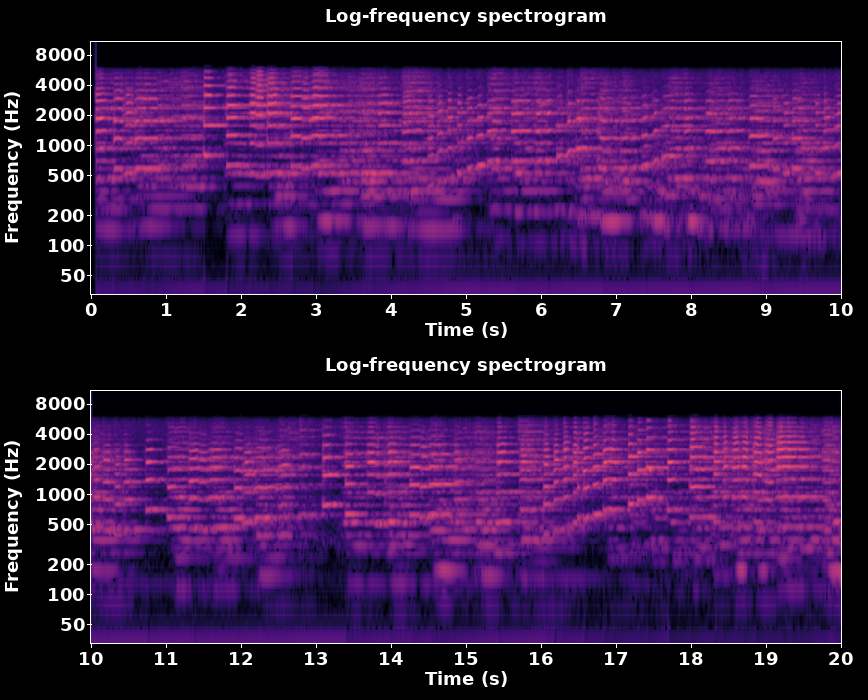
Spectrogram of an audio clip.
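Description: Trumpet playing a fast Baroque solo line with string accompaniment: quick runs of notes, with a rising scale about five seconds in and again about sixteen seconds in, over sustained low string notes.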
